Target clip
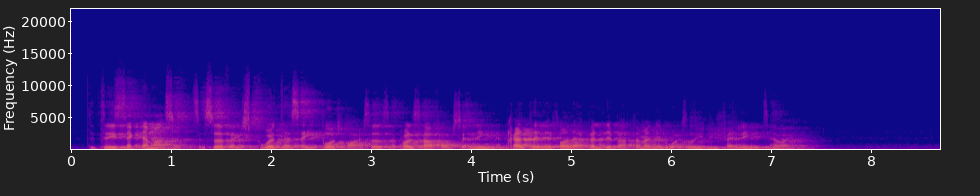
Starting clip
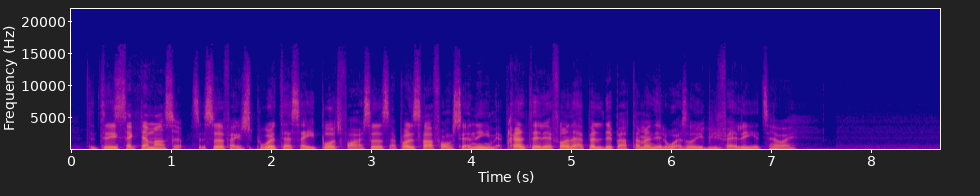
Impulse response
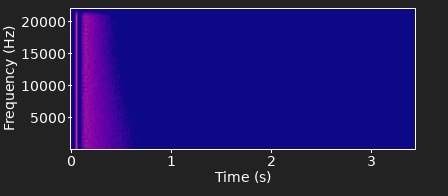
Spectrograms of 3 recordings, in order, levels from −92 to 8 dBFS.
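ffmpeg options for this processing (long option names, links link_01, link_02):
-filter_complex "[0:a]asetnsamples=nb_out_samples=441:pad=0,asendcmd='2.59 lowpass f 3500',lowpass=9600[link_01];[1:a]atrim=start_sample=2205,asetrate=52920,aresample=44100[link_02];[link_01][link_02]afir=irnorm=-1:irlink=0,volume=-2dB"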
